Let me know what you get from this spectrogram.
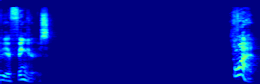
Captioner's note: pause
